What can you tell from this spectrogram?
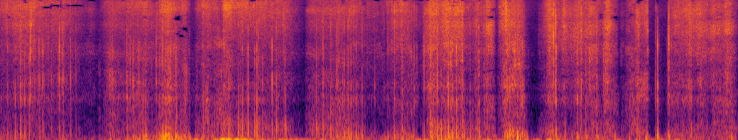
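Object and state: Paper notebook with cardboard cover.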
